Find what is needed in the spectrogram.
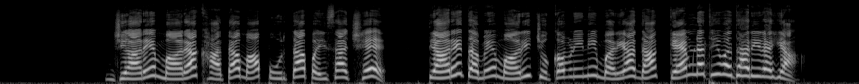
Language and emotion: Gujarati, angry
